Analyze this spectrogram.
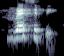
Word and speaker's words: recipe: set of instructions right how do we mispronounce it as recipe so C emphasis recipe what is it re recipe repeat after me recipe next this is very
